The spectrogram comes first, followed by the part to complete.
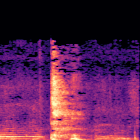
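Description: A man speaking, broken about a second in by one sharp cough.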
